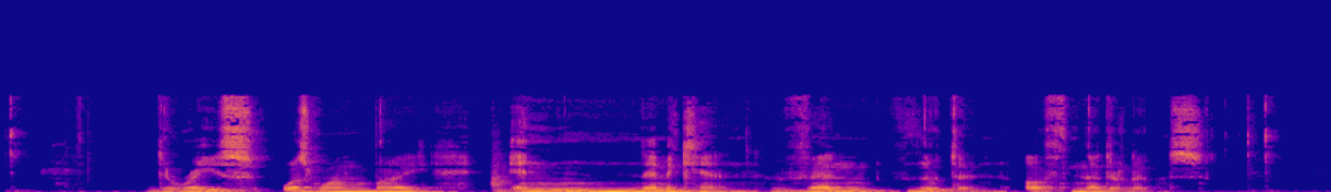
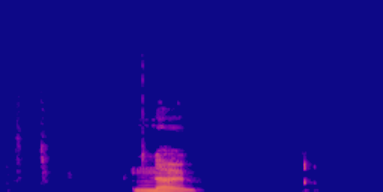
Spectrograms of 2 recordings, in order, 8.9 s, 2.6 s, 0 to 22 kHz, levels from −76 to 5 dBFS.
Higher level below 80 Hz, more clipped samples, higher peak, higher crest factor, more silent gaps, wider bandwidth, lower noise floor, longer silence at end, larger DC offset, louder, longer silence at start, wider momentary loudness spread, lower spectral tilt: first, -50 dBFS vs -80 dBFS; neither; first, -6 dBFS vs -10 dBFS; second, 16 dB vs 22 dB; neither; second, 11.5 kHz vs 15.5 kHz; second, -54 dBFS vs -84 dBFS; second, 0.4 s vs 1.25 s; neither; first, -20 LUFS vs -27 LUFS; second, 0.05 s vs 0.25 s; second, 19 LU vs 22 LU; about the same, -5.5 dB/octave vs -5 dB/octave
